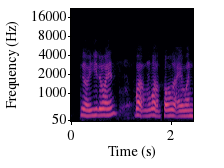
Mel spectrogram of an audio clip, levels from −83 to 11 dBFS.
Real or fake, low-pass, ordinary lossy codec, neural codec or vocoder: fake; 7.2 kHz; none; codec, 16 kHz, 2 kbps, FreqCodec, smaller model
